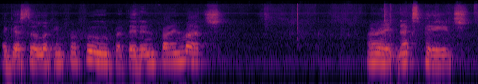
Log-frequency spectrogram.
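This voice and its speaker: An older woman, a sweet old lady, reads a picture book aloud to a child in a gentle, unhurried way, as a grandmother would. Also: medium pitch, steady tone. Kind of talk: read-aloud storytelling with asides to a child. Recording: roomy echo, faint background noise.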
